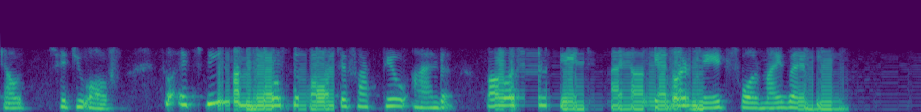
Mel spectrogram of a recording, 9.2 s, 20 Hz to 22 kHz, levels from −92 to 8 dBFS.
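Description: Speech coded through the AMR narrowband mobile codec, with plainly audible damage: nothing above 3.8 kHz survives, so a spectrogram shows a hard ceiling across the whole clip, and the voice has the buzzy, synthetic edge of a pulse-driven vocal-tract model. That degree of coarseness points to one of the lower AMR-NB modes, around 8 kbps. On top of this, robotic sound from repeated short buffers appears from 2.18 to 3.34 s, 4.95 to 7.03 s and 7.98 s to the end. In each stretch the voice locks into a rigid metallic buzz at 133 Hz that only loosely tracks the speech. That pitch fits a chunk of roughly 7.5 ms being replayed over and over while most of the real audio is skipped, which is the likely cause. On a waveform this shows as a short, identical shape tiling those regions. On a spectrogram it shows as evenly spaced horizontal harmonics at multiples of 133 Hz, replacing the normal moving formant pattern.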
